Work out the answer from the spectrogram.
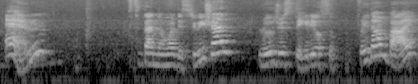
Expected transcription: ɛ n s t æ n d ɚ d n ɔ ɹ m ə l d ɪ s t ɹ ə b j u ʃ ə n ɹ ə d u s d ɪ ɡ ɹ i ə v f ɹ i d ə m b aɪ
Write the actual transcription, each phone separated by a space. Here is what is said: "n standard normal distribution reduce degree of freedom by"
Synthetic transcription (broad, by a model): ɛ n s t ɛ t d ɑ n ɔ ɹ m ə l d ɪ s t ɹ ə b j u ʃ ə n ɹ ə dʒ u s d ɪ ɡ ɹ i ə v f ɹ i d ə m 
